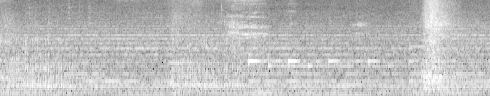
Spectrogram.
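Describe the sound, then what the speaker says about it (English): Low roars of wild big cats rising and fading over a steady rumbling bed, with a louder, brighter burst near the end. "I'm hearing roars"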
